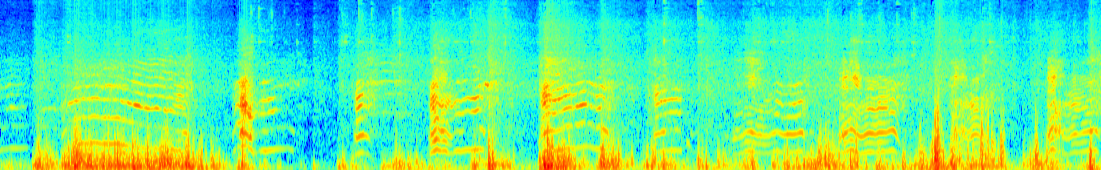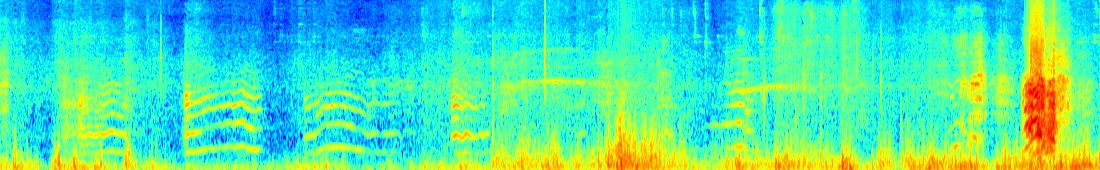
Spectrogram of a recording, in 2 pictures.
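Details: Charlie the Staffordshire Bull Terrier swings on a rope while uttering rapid bursts of wavering whines and squeals, many in quick succession, mixed with rough grunting noise and a sharp loud cry at the close.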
